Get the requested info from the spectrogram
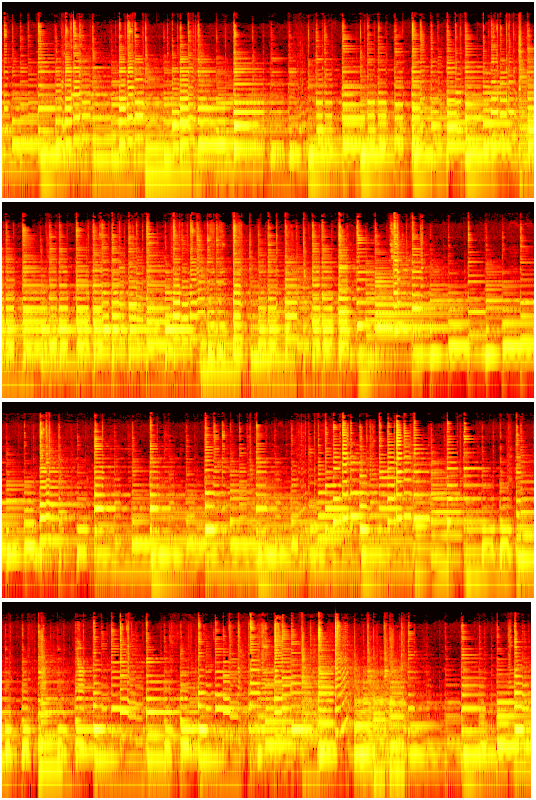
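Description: Solo classical nylon-string guitar played fingerstyle: a plucked melody over a low bass line, with notes following one another without a break.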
